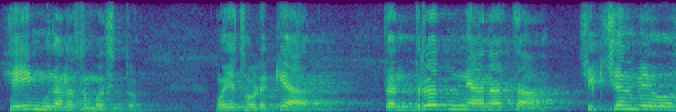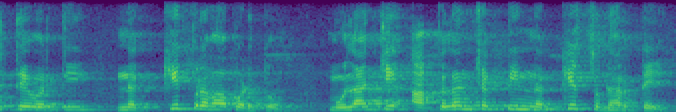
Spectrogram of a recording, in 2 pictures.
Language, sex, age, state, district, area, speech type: Marathi, male, 30-45, Maharashtra, Satara, urban, spontaneous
